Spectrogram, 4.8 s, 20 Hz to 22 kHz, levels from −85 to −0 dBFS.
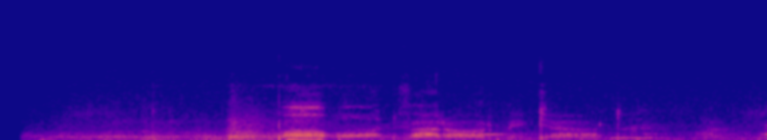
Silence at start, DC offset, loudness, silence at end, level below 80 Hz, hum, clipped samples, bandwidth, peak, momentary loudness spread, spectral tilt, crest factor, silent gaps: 0.15 s; under 0.1%; -44 LUFS; 0 s; -88 dBFS; none; under 0.1%; 16 kHz; -24 dBFS; 20 LU; -4.5 dB/octave; 20 dB; none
